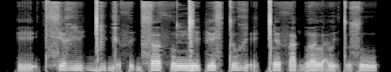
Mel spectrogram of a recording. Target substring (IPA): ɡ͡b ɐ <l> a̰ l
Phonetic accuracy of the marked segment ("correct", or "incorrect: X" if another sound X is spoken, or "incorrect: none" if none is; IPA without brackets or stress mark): correct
